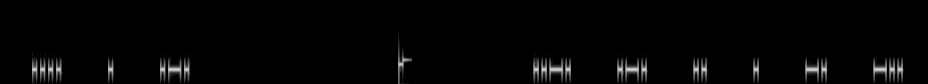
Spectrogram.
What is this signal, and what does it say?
Morse code, heard as a keyed tone, about 30 wpm, spaced as for 14 wpm, 690 Hz. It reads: HER FRIEND
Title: 4x Character Spacing - Top 300 Words - 30wpm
